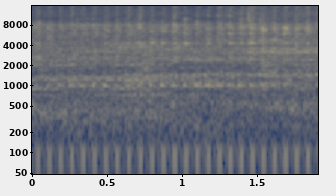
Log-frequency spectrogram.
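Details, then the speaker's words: Yamaha Aerox scooter just after its 3rd oil change and an oil-indicator reset: a smooth, even, quick-pulsing putter at idle with no ticking or rattle. A healthy, normal idle at about 1,900 rpm, with revs later raised up to 10,000 rpm. "Ganito ka bilis yung idle niya. So, ito, nasa idle siya ng 1,900, 2,000, 4,000, 6,000, 8,000 up to 10,000 RPM,"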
